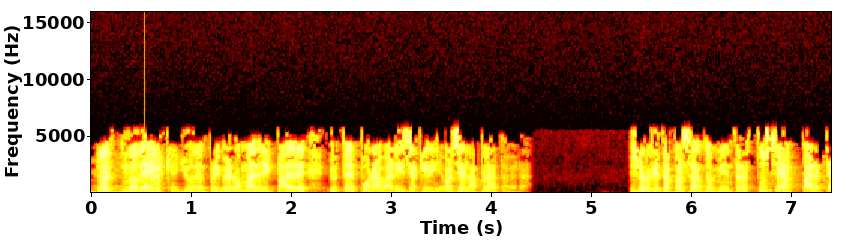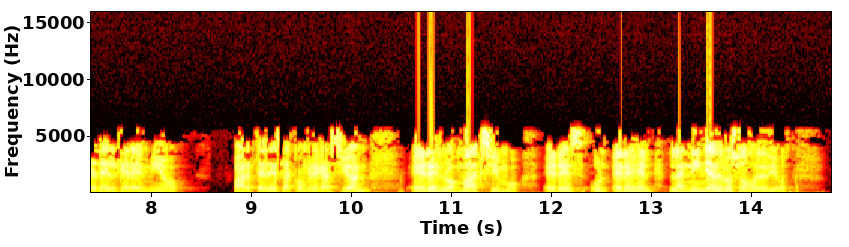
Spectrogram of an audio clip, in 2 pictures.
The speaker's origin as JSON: {"language": "Spanish", "country": "Ecuador", "said": "Miren, como ecuatoriano a mí me duele el corazón"}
